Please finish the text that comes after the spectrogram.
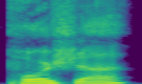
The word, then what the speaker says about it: Porsche: gonna pronounce it porsche are we gonna pronounce it porsha cause honestly i just alternate between the two and no one corrects me it's porsha okay but you can call it porsche if you want i've met girl's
